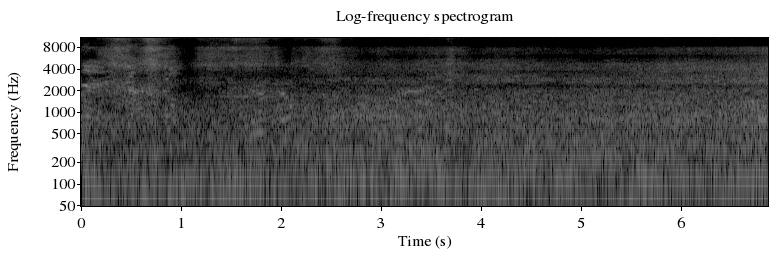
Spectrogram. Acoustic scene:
street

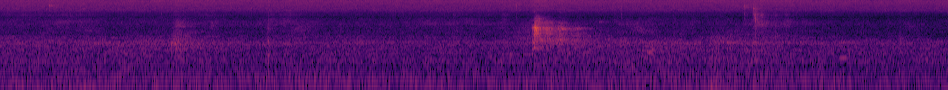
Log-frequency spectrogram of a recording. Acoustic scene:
residential area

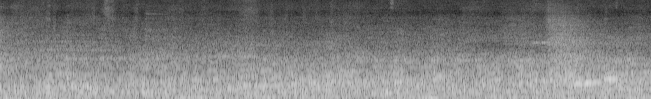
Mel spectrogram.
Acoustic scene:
crowded indoor space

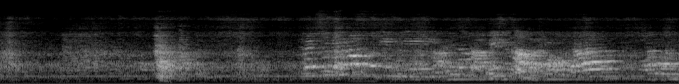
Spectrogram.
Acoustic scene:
cafe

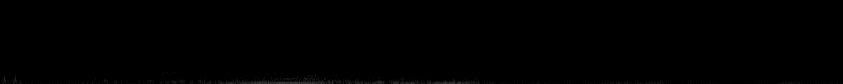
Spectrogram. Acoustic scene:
elevator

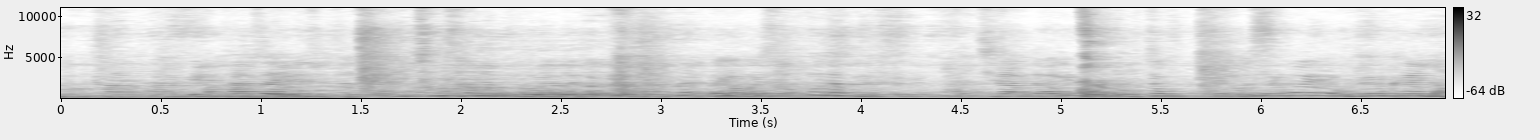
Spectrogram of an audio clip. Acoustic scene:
cafe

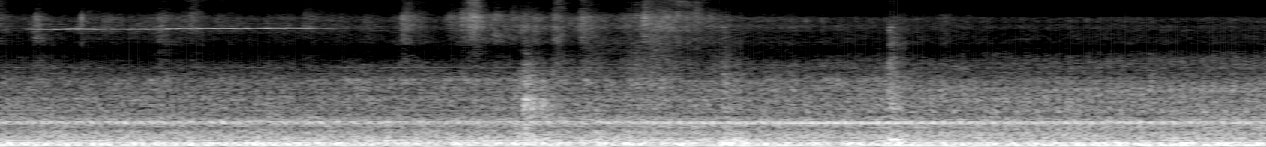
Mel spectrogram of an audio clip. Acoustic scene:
bus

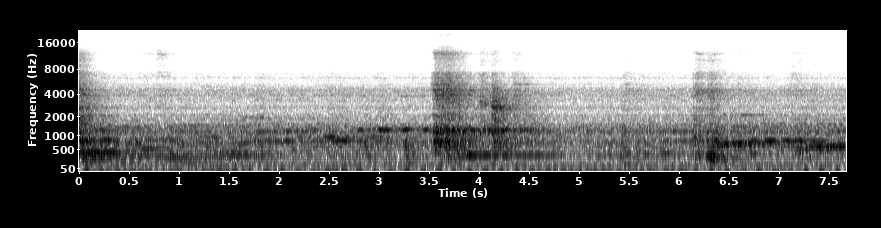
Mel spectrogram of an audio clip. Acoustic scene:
cafe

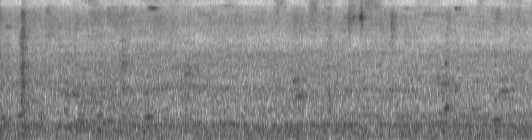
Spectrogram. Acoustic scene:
subway train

